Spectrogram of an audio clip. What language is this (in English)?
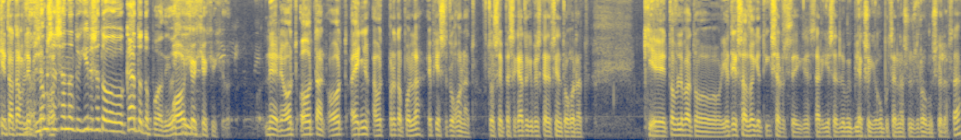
Greek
